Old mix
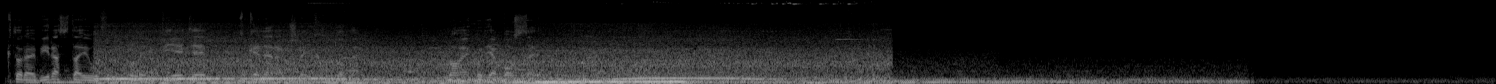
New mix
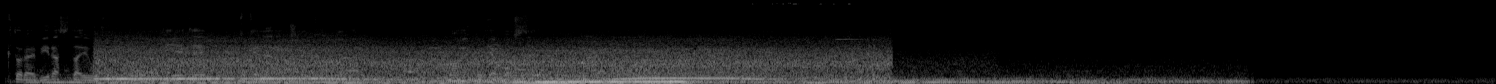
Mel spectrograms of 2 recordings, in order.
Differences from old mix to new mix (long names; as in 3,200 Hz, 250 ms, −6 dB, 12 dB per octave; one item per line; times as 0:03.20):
speech −7.0 dB
first sound −3.0 dB
second sound: add bass and treble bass −6 dB, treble −13 dB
